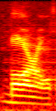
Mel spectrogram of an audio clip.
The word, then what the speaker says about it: Marle: assumed but uh yeah maral seems to be the accepted pronunciation but whatever that's right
